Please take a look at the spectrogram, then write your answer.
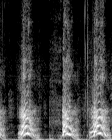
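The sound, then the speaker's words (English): A dog, asked to bark if it hates Jono and Ben's TV show, gives three short, evenly spaced barks, each a loud harmonic yelp that rises and falls in pitch, with no talking over them. “Give us a bark if you hate it. Oh, there we go.”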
